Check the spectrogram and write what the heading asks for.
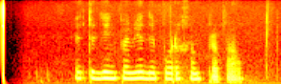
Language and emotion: Russian, sad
